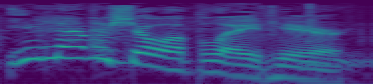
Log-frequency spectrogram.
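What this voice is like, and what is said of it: Sarcastic tone. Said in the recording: “That was sarcasm.”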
